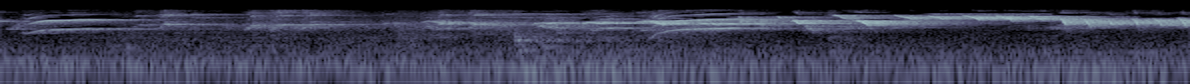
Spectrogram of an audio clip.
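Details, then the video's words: Young crested dominant-white domestic canary beginning to sing: high warbled phrases of rising and falling whistles, buzzy trills and quick repeated notes, with soft passages between louder bursts. "Canário doméstico branco de topete começando a cantar"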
